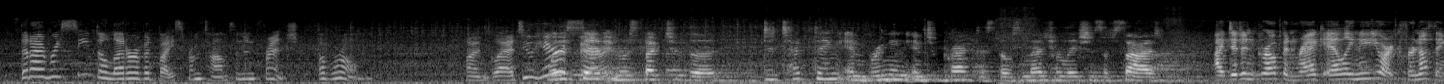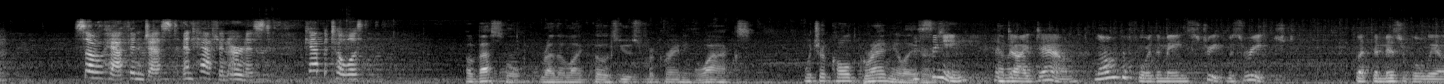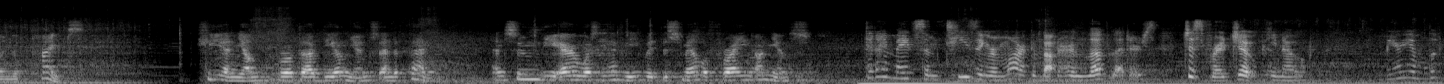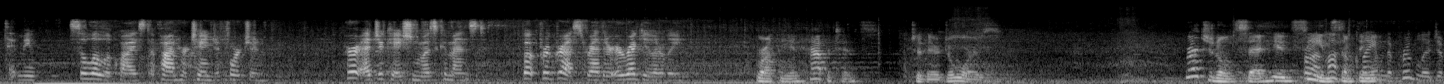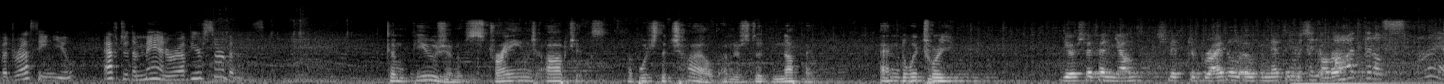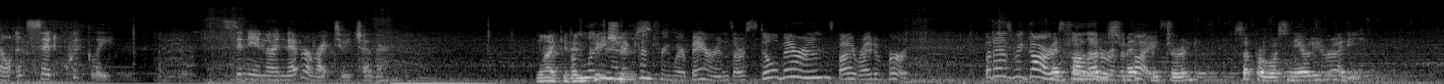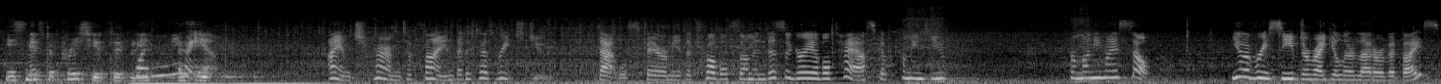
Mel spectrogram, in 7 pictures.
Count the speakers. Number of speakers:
7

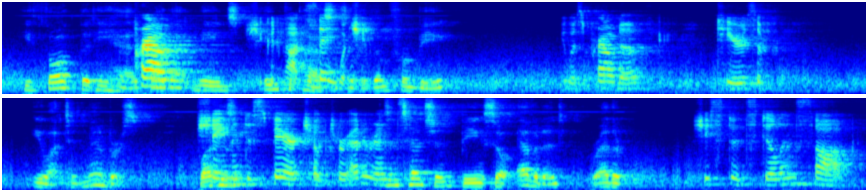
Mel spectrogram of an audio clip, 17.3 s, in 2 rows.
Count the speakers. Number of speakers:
2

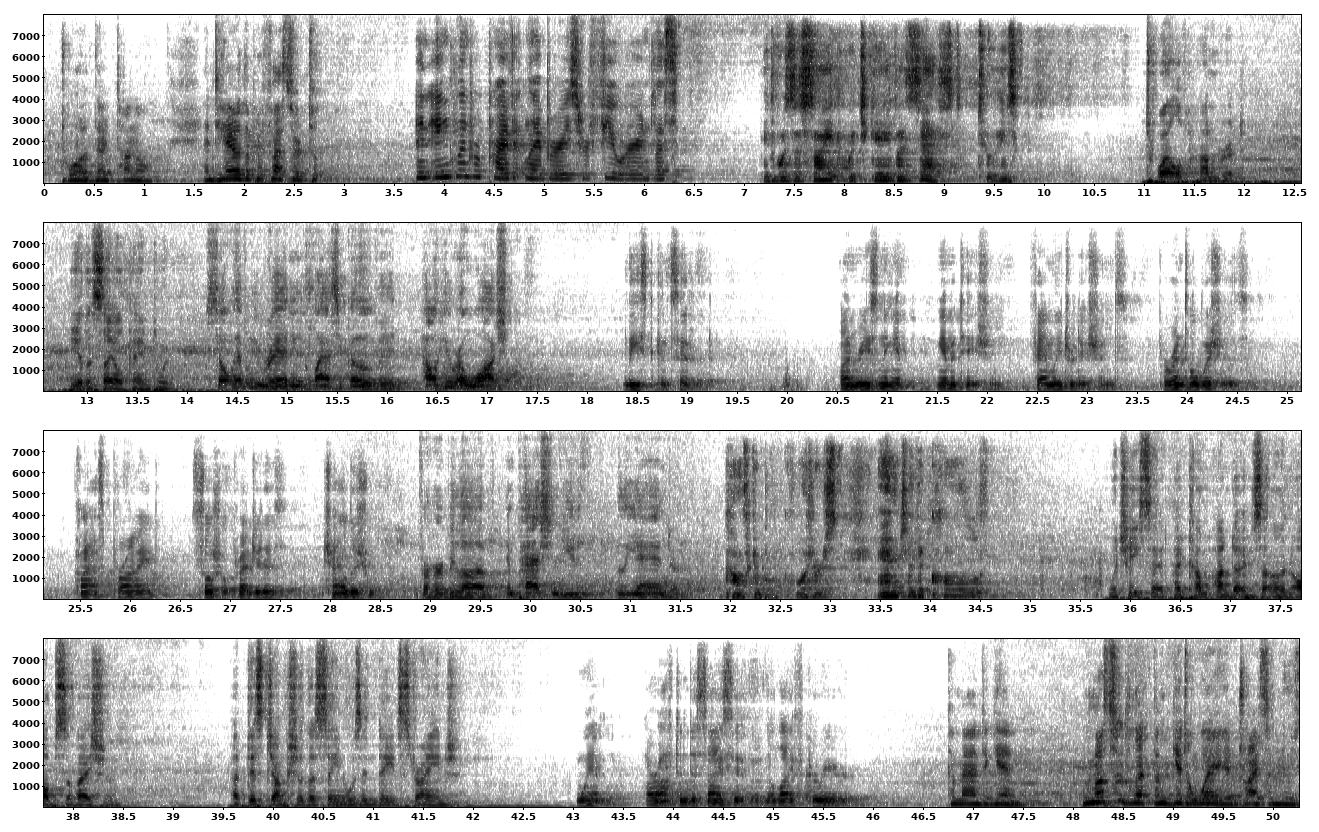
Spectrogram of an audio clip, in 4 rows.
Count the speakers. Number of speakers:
6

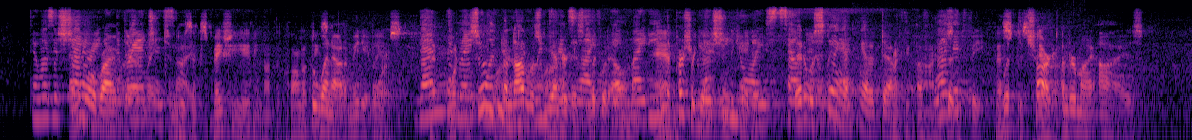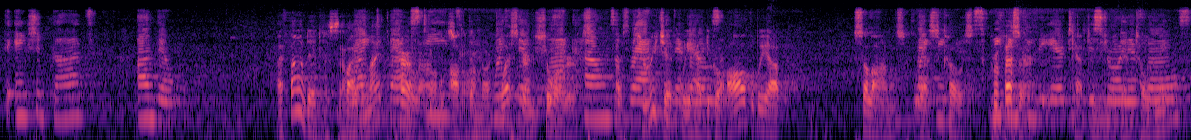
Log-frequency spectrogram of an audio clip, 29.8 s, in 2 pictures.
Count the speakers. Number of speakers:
3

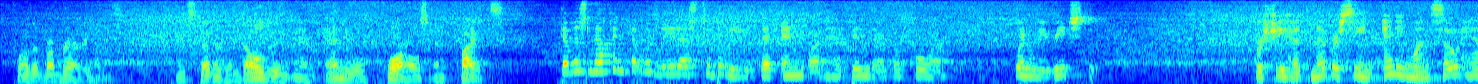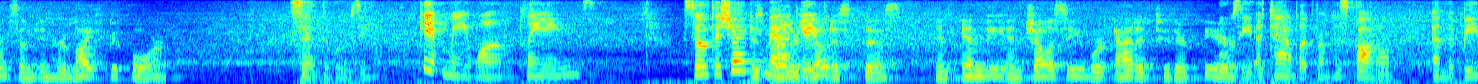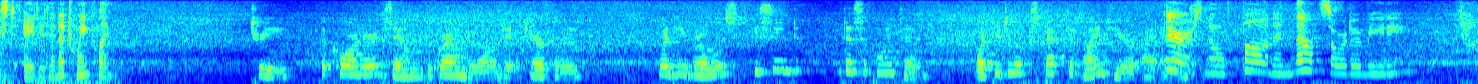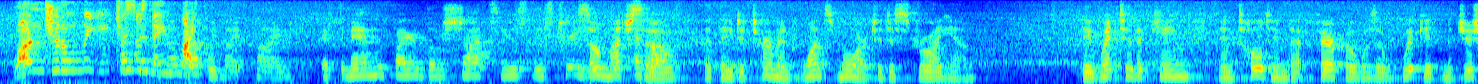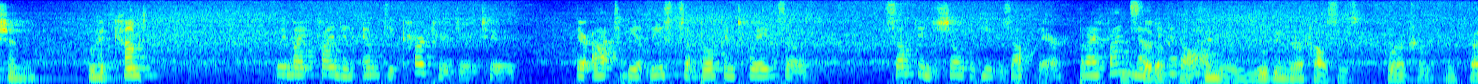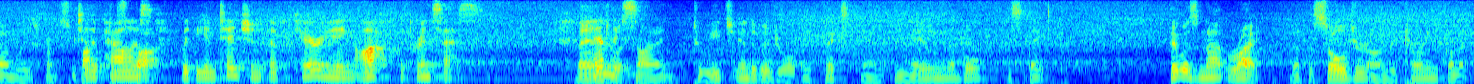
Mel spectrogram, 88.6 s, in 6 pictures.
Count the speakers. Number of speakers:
4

